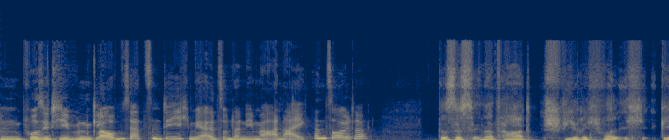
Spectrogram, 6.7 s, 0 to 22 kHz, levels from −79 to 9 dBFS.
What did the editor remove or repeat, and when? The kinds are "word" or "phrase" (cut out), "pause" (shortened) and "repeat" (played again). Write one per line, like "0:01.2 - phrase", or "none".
none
